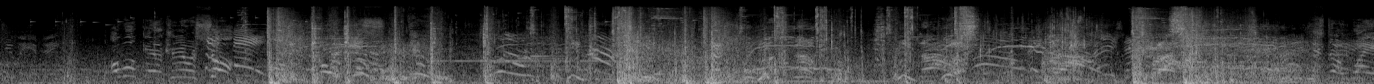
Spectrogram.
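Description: Men grunt and shout while fighting.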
